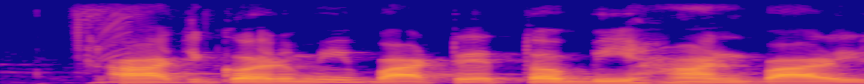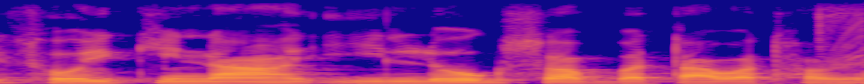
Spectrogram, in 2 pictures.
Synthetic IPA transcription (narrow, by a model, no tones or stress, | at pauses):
aːd͡ʒɡəɾmibaːʈet̪əbɪɦaːnbaːɾɪsɦoːikinaɦiloːɡsəbːət̪aːwət̪ɦə̰ʋḛː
